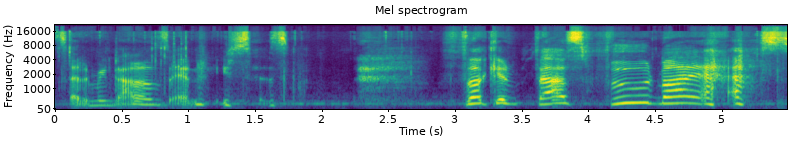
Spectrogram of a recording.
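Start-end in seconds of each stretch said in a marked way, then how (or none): 2.9-5.5 put-on loud, slow, very strong Scottish accent. Quoting a man who stepped out of McDonald's, in a very Scottish accent. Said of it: "very, very Scottish accent".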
